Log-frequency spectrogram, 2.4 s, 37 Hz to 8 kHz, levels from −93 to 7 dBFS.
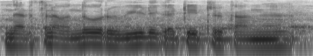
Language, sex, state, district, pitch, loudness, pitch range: Tamil, male, Tamil Nadu, Namakkal, 100 Hz, -15 LUFS, 95-115 Hz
